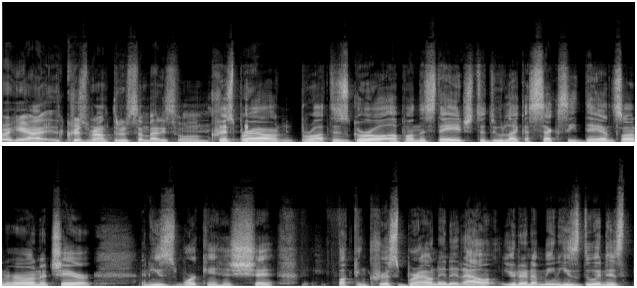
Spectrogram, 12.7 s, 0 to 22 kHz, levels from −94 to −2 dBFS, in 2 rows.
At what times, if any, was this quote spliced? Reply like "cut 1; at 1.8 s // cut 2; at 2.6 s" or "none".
cut 1; at 2.1 s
